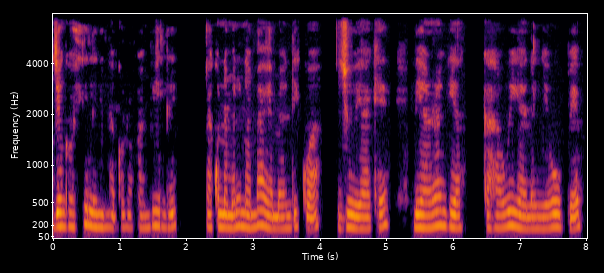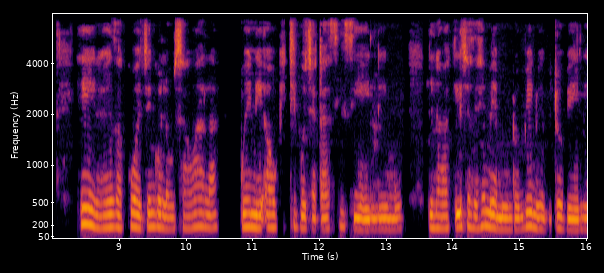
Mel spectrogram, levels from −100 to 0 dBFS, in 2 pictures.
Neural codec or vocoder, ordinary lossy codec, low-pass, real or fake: none; AAC, 48 kbps; 7.2 kHz; real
